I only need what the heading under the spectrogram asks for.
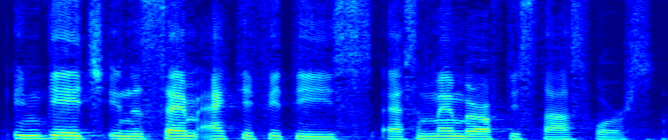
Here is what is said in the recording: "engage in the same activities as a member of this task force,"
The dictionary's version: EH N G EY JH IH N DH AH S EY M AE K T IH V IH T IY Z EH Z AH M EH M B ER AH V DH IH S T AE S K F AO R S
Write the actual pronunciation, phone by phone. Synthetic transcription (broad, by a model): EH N G EY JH IH N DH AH S EY M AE K T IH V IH T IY S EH S AH M EH M B ER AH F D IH S T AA S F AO R S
